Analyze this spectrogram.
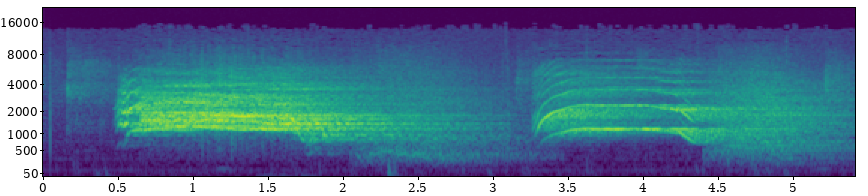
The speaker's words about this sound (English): What kind of sick trick is this? Were those screams just recordings? A Halloween favorite, yes.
